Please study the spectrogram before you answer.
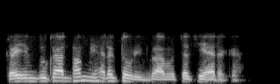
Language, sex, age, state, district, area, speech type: Manipuri, male, 30-45, Manipur, Thoubal, rural, conversation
